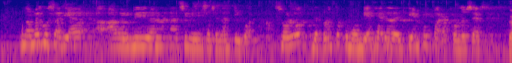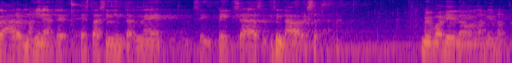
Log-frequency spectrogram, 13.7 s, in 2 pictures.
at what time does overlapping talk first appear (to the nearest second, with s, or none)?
none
